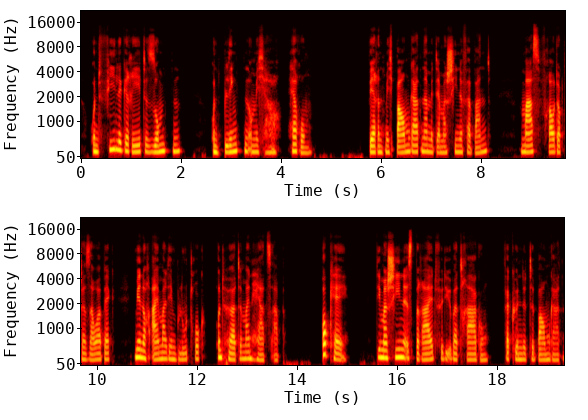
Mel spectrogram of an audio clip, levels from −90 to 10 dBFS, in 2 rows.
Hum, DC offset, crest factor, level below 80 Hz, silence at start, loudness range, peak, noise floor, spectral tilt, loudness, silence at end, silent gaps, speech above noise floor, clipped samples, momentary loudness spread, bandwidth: none; under 0.1%; 24 dB; -64 dBFS; 0.25 s; 5 LU; -2 dBFS; -76 dBFS; -5 dB/octave; -25 LUFS; 0.1 s; none; 52 dB; under 0.1%; 12 LU; 13.5 kHz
